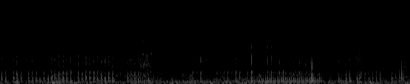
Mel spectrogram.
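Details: Pet cat Coco, a male, purring contentedly in his bed after eating well during an illness; dense, even low rumbling purr with light clicks.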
